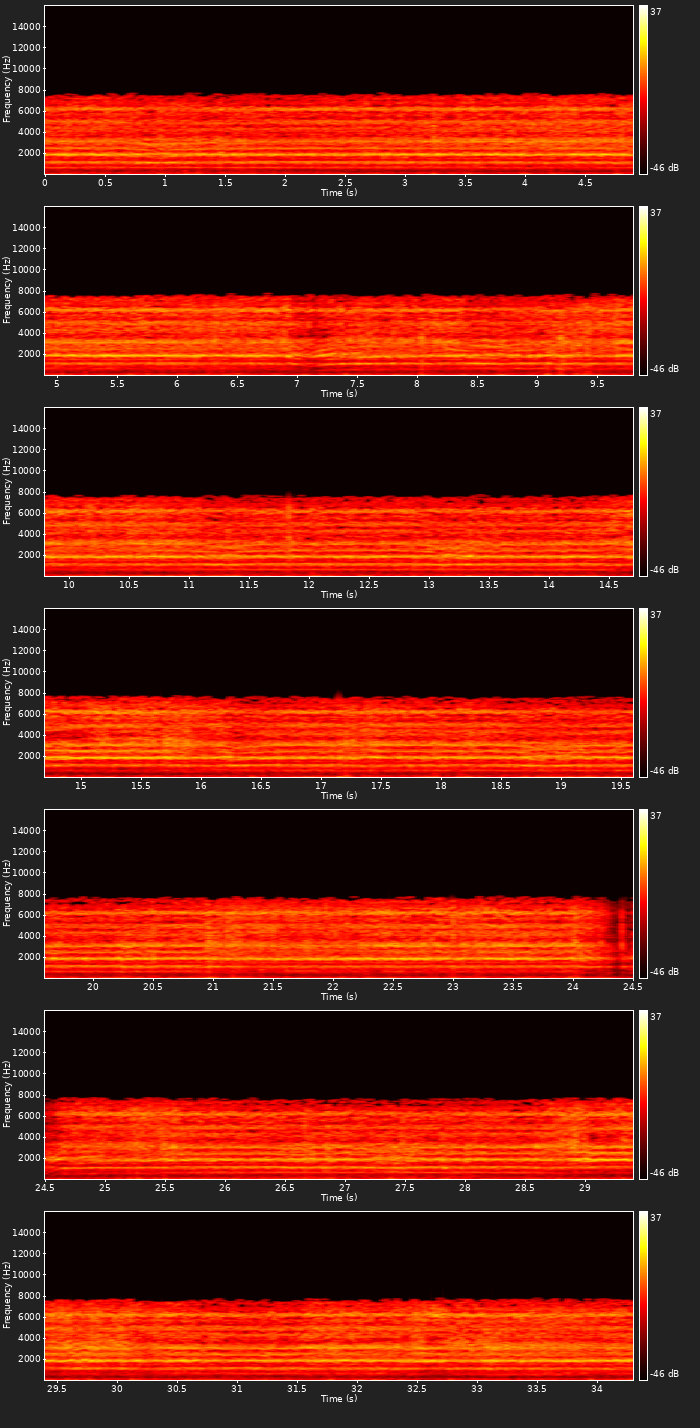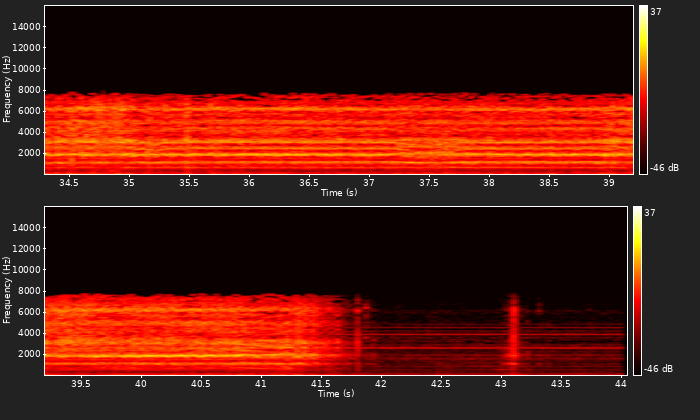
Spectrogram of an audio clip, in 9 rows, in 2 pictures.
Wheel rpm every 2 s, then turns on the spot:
160, 160, 160, 150, 160, 160, 160, 160, 160, 160, 160, 160, 130, 160, 160, 160, 160, 160, 160, 160, 120, 0.
none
